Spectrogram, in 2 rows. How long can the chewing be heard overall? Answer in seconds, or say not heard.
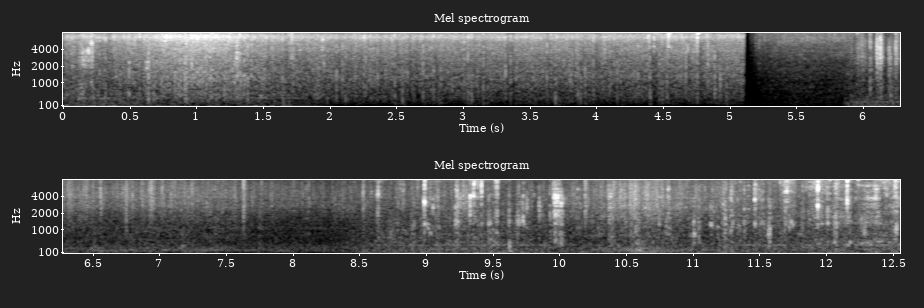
6 s.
